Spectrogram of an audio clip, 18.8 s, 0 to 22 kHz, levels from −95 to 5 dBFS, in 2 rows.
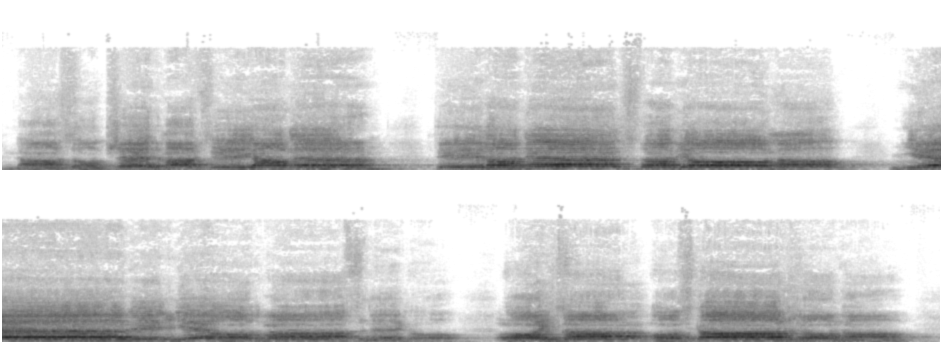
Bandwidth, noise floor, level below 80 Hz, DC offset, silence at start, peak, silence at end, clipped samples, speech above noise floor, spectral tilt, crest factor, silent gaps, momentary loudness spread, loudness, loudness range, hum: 11 kHz; -48 dBFS; -76 dBFS; under 0.1%; 0.1 s; -4 dBFS; 0.35 s; under 0.1%; 25 dB; -4 dB/octave; 16 dB; none; 16 LU; -20 LUFS; 7 LU; none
